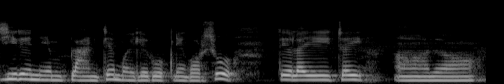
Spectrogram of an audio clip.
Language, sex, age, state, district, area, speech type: Nepali, female, 45-60, West Bengal, Jalpaiguri, urban, spontaneous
